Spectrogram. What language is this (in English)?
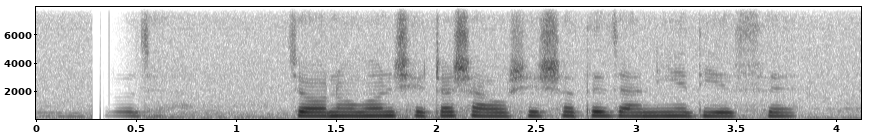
Bangla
